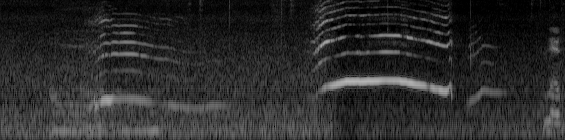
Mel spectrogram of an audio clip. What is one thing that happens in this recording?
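A newborn baby cries loudly in short wails.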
